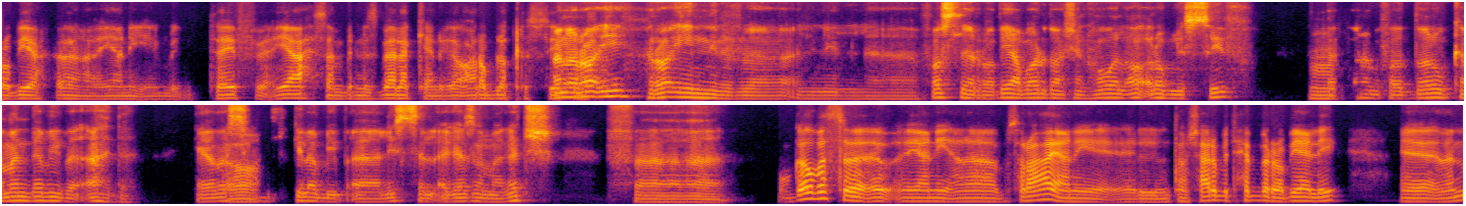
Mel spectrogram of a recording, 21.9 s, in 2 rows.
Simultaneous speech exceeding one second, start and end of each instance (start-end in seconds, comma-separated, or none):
none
